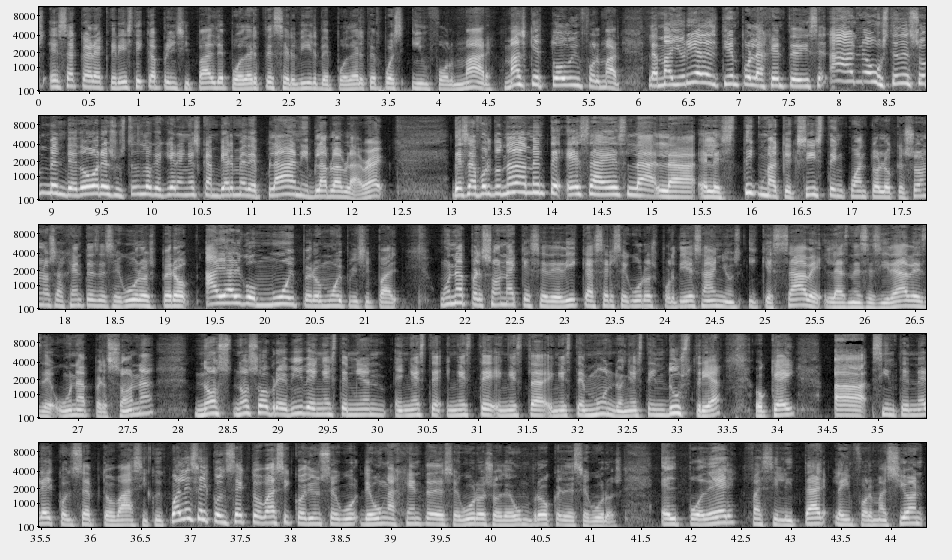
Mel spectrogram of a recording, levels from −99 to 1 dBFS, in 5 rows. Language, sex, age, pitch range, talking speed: Spanish, male, 50-69, 160-225 Hz, 165 wpm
